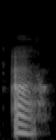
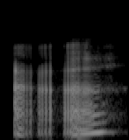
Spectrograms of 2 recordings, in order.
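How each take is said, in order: First: The pitch falls quickly and sharply. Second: The pitch falls and then rises. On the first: "Second one is ah, ah, falling" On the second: "falling and rising"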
